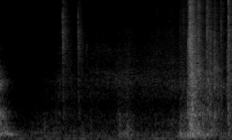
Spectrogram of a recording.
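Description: Clothing being handled: faint rustles of fabric, then a brief louder rustle near the end as a garment is moved.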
